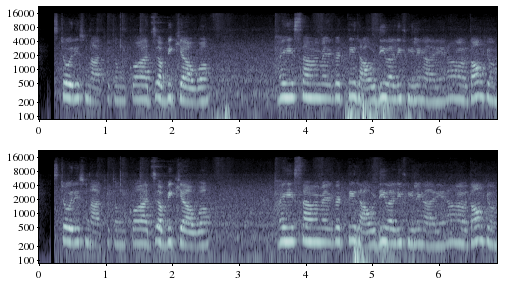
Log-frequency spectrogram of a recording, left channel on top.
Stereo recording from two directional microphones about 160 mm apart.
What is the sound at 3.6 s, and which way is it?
A woman's voice, 15° left (ahead or behind).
